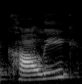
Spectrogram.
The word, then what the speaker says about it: colleague: The second one, did you say colleague or colleague? He's my colleague? That's right. Once again, it's the first syllable.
